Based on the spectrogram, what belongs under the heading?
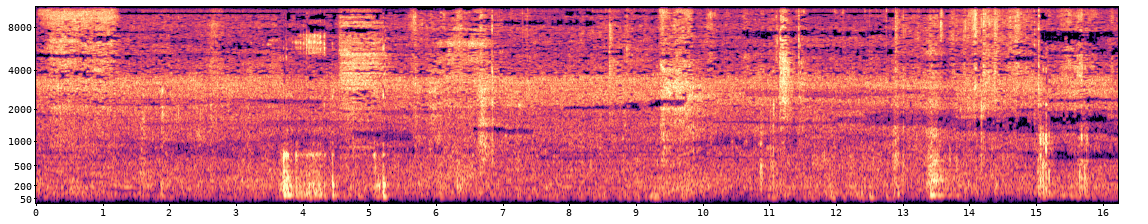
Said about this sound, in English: You earlier mentioned that the tow truck brought the defendant's Lexus to the Canton Sally Port. Do you know if there's a video depicting that arrival?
